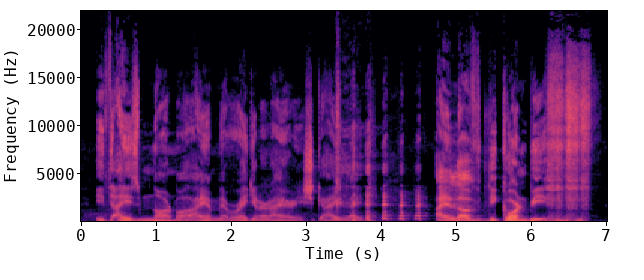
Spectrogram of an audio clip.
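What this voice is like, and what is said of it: Fake put-on Irish accent. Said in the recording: “obviously a fake accent”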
